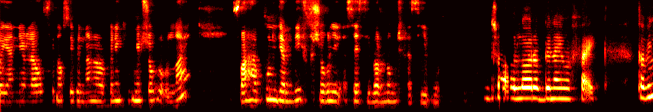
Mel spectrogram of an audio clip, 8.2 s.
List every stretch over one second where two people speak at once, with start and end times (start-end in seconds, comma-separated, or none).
none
